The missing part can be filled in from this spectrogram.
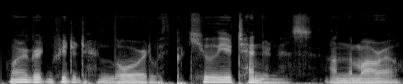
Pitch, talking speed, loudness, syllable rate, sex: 95 Hz, 150 wpm, -19 LUFS, 4.8 syllables/s, male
